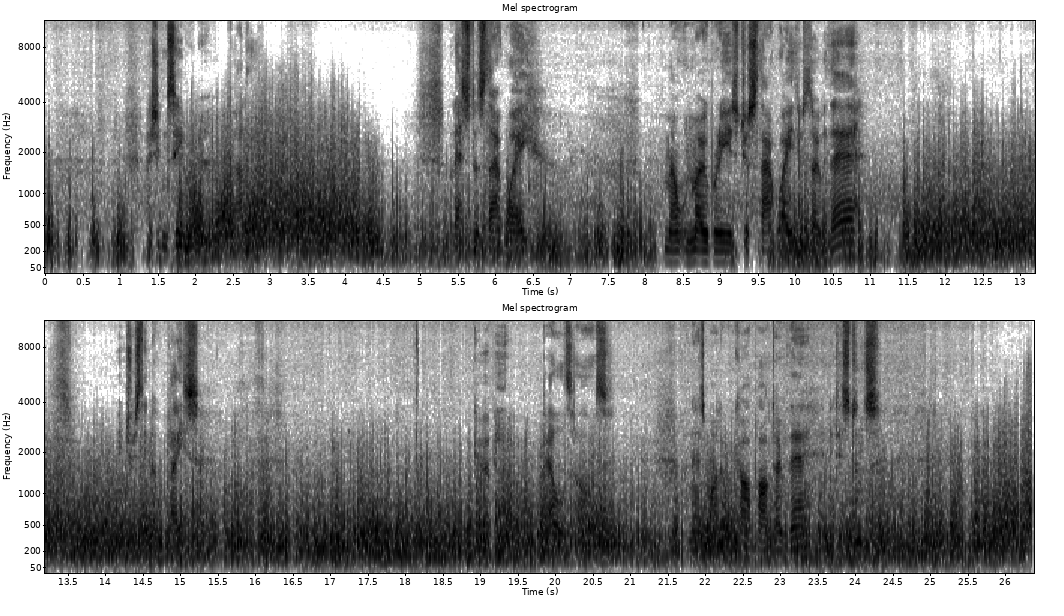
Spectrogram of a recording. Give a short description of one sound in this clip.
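Wind rustles through the branches of trees.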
